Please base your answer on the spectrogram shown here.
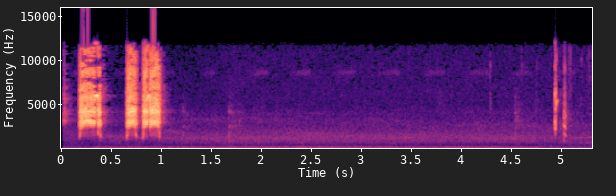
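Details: Black francolin (kala teetar), described as a fast "speeder" caller: three loud, harsh, grating bursts in quick succession, the last two close together, then a short faint double note about four seconds later over quiet low background hum.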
